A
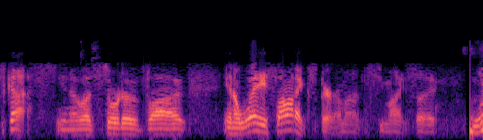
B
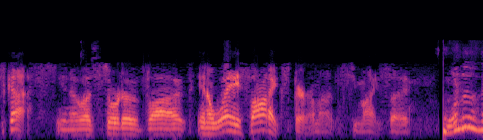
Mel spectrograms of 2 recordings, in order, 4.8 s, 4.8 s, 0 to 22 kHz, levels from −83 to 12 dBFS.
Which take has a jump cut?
B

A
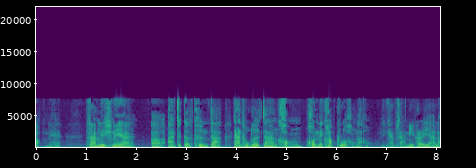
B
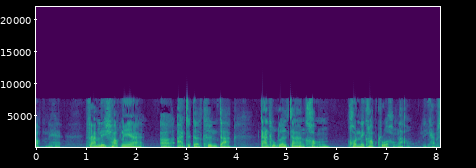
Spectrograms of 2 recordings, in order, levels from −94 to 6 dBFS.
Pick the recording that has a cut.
A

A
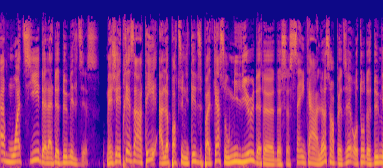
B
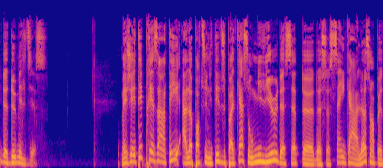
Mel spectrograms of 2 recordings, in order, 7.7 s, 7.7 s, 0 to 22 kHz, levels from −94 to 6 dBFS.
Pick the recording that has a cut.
A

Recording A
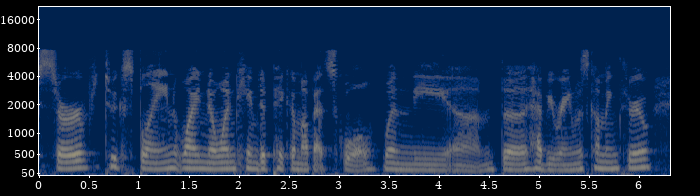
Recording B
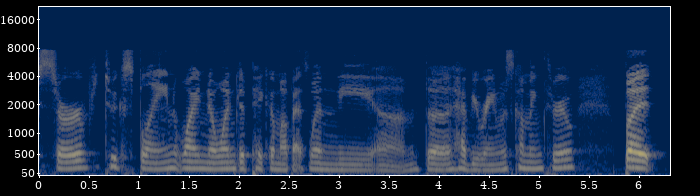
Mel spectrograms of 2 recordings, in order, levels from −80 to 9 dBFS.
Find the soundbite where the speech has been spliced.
B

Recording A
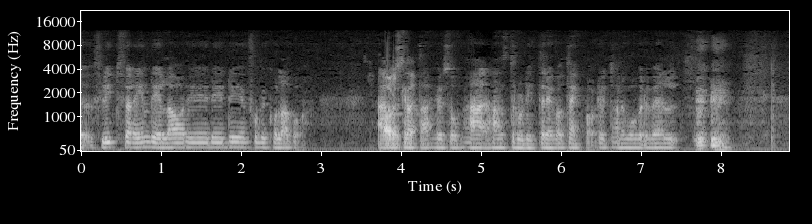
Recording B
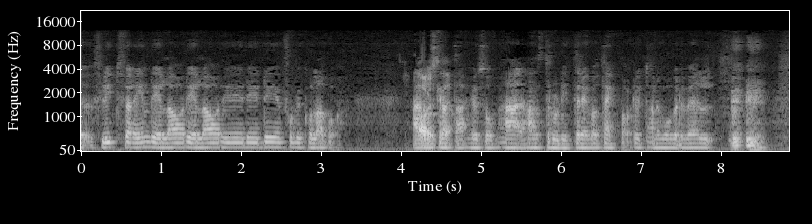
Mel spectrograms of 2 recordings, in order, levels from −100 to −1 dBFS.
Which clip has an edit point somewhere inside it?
B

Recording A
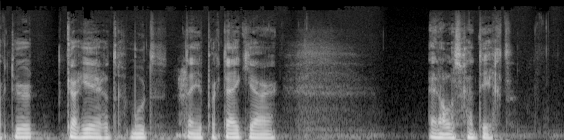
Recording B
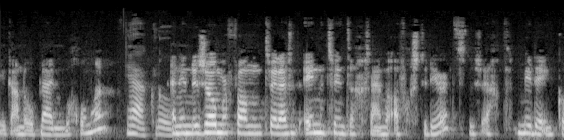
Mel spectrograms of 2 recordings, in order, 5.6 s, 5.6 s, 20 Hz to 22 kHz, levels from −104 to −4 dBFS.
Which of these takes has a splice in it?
A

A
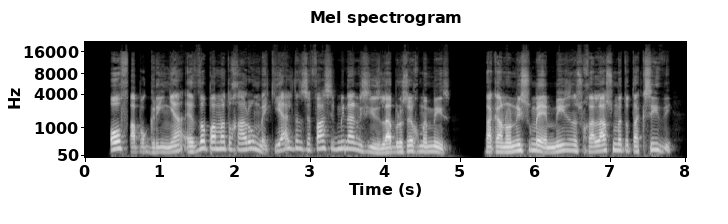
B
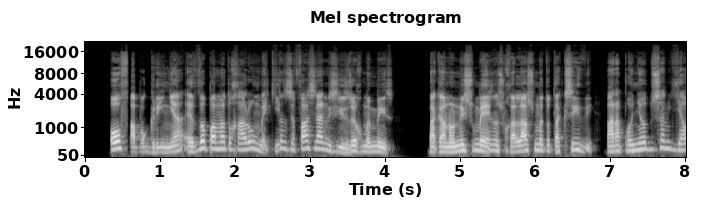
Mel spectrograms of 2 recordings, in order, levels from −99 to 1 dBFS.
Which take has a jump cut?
B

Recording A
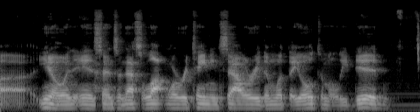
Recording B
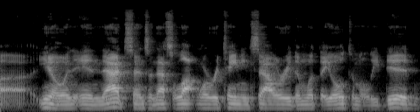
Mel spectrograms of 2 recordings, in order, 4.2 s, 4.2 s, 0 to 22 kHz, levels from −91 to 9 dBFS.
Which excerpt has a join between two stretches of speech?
A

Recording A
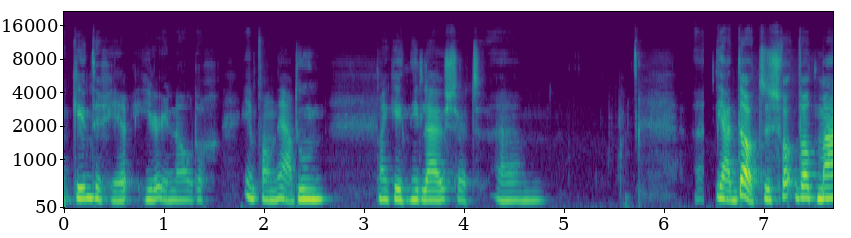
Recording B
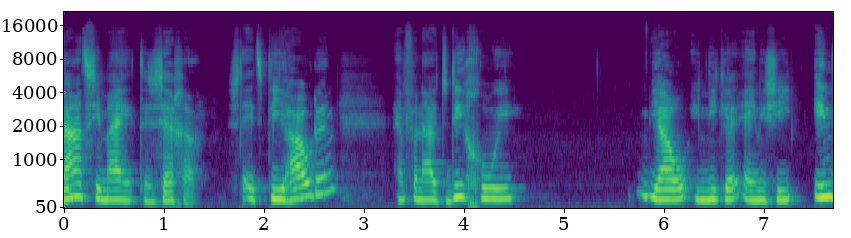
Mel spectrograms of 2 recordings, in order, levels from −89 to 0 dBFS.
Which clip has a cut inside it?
A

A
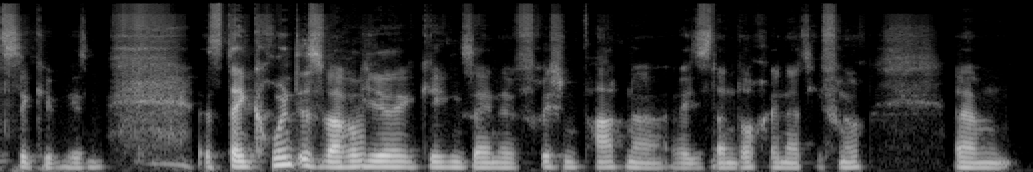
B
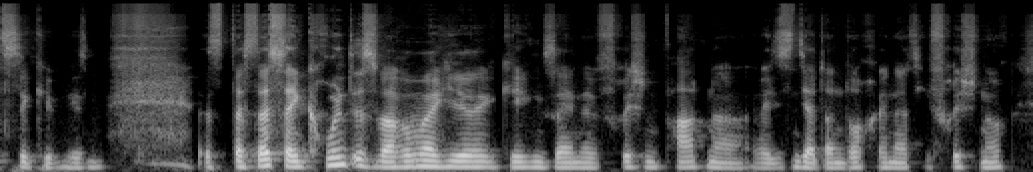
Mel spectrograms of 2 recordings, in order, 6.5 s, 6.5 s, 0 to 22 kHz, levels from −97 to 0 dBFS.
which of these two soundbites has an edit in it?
A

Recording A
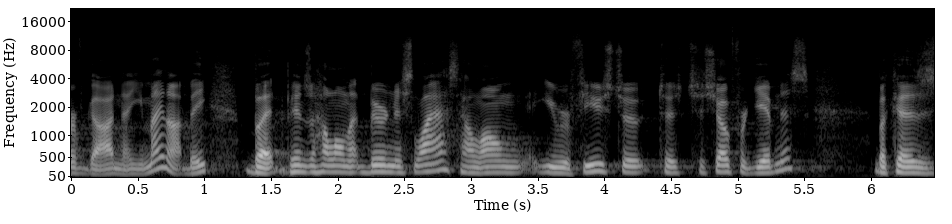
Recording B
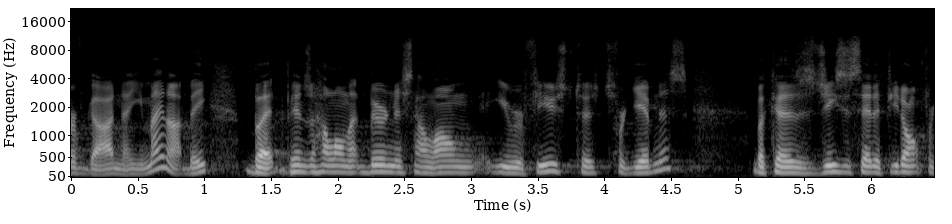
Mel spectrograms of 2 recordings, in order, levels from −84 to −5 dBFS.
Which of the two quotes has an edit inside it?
B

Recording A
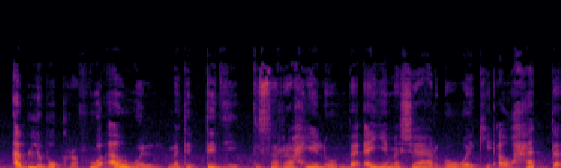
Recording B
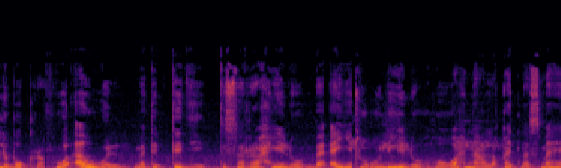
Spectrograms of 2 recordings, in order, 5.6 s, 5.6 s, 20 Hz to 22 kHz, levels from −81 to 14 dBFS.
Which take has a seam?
B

